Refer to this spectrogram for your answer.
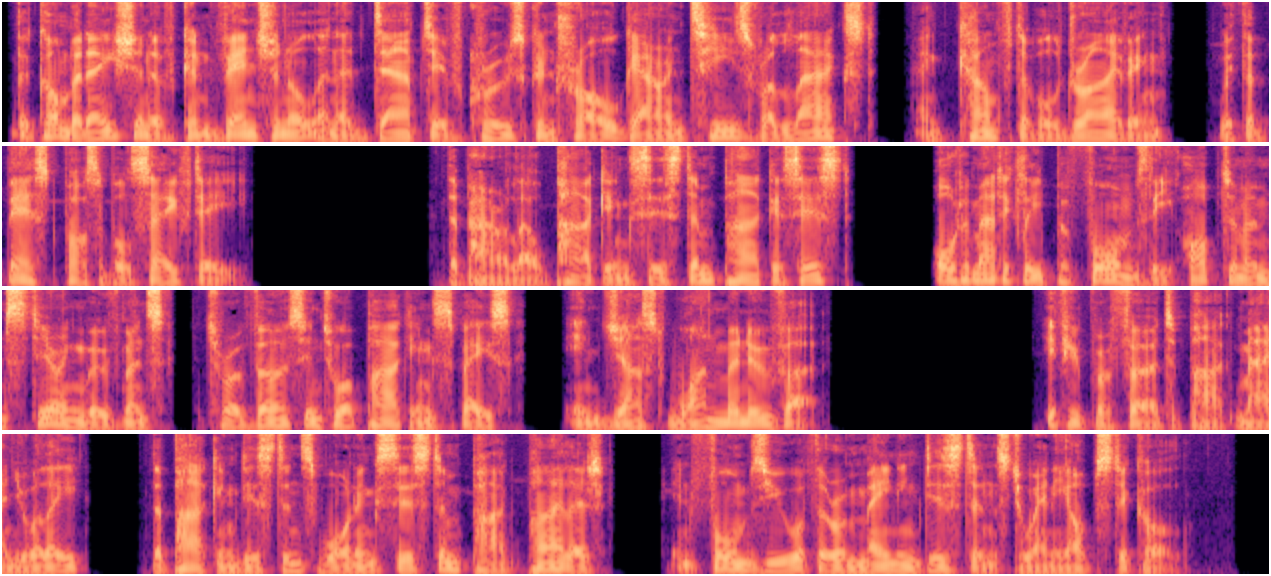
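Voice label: Australian elearning; sprecher; englisch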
